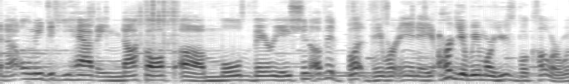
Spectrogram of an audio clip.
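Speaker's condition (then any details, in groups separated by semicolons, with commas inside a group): No condition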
